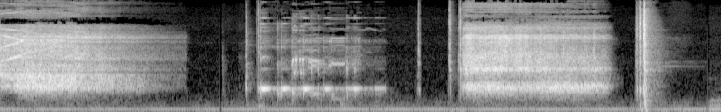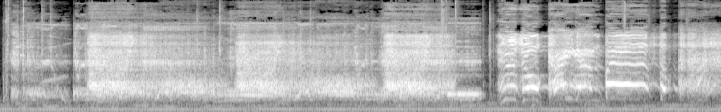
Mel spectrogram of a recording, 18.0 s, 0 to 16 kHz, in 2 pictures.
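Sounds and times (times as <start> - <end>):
loud electronic toy sound effect: 5.8 - 7.7, 9.1 - 18.0.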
